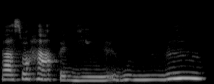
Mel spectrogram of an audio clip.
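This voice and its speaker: A young woman chatting bluntly as she ranks songs at home on her computer, her voice going a little hoarse. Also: medium pitch, drawn-out words, highs cut off. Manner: chatty, blunt, swears and laughs easily. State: losing her voice. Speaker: vlogger ranking songs. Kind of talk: casual chat.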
